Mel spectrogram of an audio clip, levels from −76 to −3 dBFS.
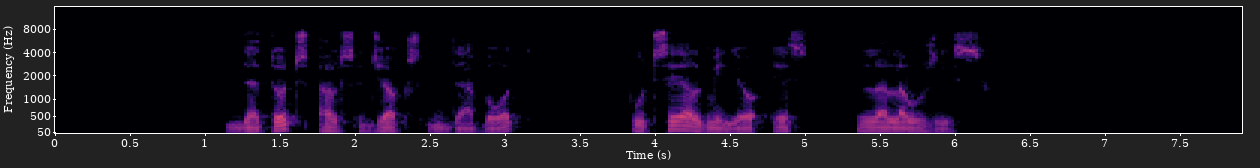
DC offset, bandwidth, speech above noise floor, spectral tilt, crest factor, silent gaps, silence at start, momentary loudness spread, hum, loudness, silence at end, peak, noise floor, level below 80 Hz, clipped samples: under 0.1%; 8 kHz; over 48 dB; -4 dB/octave; 20 dB; 3.75-3.82 s; 1.15 s; 9 LU; none; -42 LUFS; 1.7 s; -24 dBFS; under -90 dBFS; -62 dBFS; under 0.1%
